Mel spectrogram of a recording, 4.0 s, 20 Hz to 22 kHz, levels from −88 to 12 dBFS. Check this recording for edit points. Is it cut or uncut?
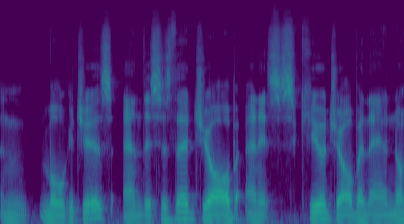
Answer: uncut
